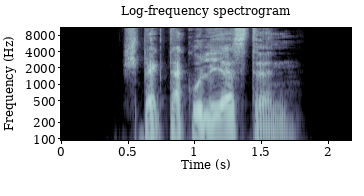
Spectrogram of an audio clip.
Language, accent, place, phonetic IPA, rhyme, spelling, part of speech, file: German, Germany, Berlin, [ʃpɛktakuˈlɛːɐ̯stn̩], -ɛːɐ̯stn̩, spektakulärsten, adjective, De-spektakulärsten.ogg
- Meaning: 1. superlative degree of spektakulär 2. inflection of spektakulär: strong genitive masculine/neuter singular superlative degree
